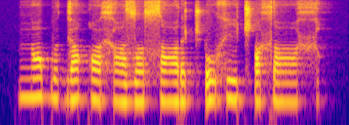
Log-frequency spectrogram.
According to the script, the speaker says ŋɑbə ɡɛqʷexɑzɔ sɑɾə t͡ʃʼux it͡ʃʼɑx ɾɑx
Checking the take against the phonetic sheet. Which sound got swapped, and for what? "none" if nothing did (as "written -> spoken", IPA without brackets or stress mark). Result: none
